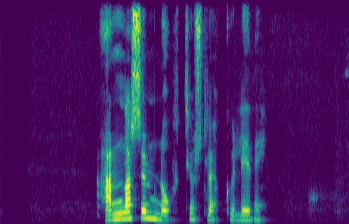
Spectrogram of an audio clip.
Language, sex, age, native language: Icelandic, female, 30-39, Icelandic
